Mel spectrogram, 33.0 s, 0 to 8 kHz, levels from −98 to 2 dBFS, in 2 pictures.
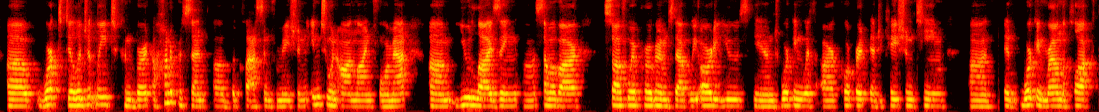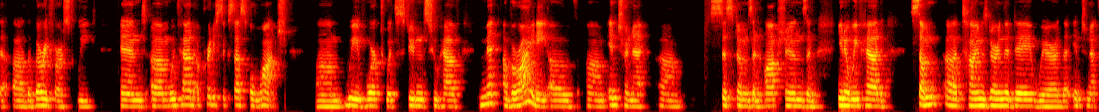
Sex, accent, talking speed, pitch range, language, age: female, American, 155 wpm, 165-185 Hz, English, 40-59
